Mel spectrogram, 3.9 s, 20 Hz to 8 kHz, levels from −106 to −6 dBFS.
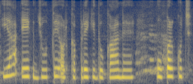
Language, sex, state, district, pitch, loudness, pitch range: Hindi, female, Bihar, Patna, 280 Hz, -20 LUFS, 265-300 Hz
